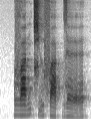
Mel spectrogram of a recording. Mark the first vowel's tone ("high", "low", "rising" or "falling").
rising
